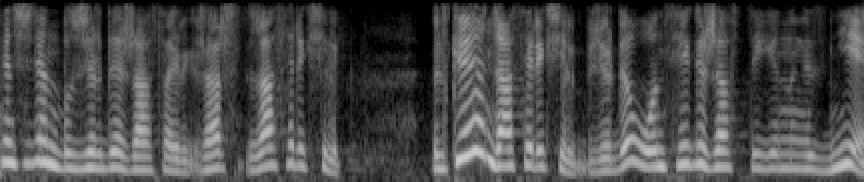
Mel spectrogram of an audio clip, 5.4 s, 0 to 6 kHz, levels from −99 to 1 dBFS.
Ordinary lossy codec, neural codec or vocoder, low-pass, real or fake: none; none; 5.4 kHz; real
